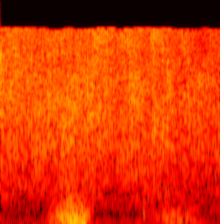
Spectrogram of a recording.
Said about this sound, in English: He is the professor of orthopedics, NMCH, Patna. Can we just welcome him with a round of applause?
